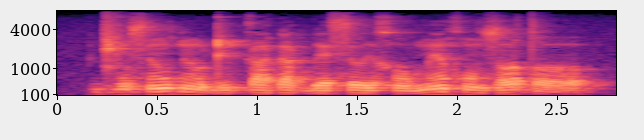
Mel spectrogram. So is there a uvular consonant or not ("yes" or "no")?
yes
